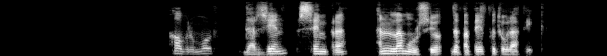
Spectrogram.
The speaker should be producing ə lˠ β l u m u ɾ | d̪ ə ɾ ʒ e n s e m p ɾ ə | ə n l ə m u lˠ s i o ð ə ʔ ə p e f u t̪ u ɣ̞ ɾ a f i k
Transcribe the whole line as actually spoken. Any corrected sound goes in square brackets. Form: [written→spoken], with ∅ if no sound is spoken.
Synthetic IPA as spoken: ə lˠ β [l→ɾ] u m u ɾ | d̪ ə ɾ ʒ e n s e m p ɾ ə | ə n l ə m u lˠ s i o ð ə [ʔ→p] ə p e f u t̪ u ɣ̞ ɾ a f i k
